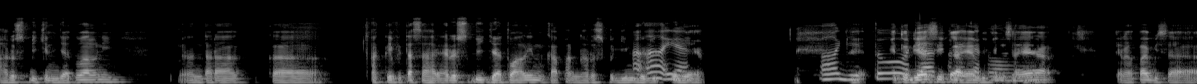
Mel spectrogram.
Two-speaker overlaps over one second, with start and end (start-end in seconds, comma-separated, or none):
8.5-10.3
